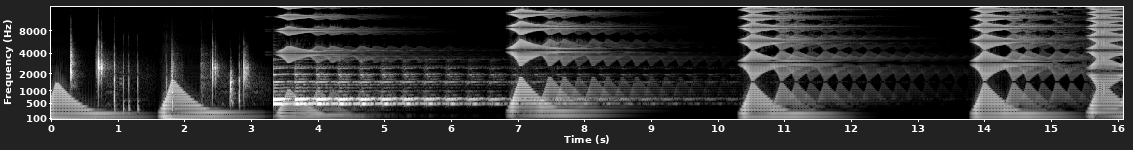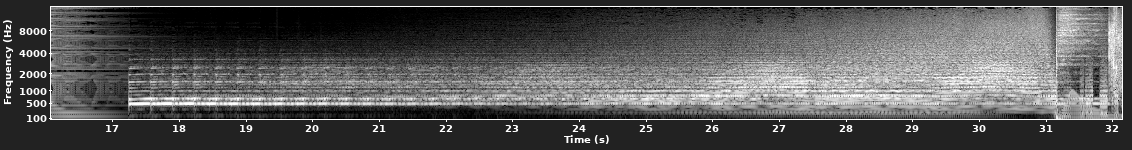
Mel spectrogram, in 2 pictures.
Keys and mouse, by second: 1.6-2.3 middle drag, 3.1 middle click, 3.5 click, 4.3 KP_1, 4.8 KP_3, 6.4 shift+middle drag, 7.3 shift+d, 8.6 click, 9.0 s, 9.4 z, 10.3 s, 10.9 drag, 11.1 g, 11.8 click, 12.5 Tab, 12.9 middle click, 13.7 click, 14.7 e, 15.1 click, 15.8 e, 16.7 click, 17.9 e, 18.3 s, 19.9 shift+middle click, 20.4 middle click, 23.5 a, 25.3 g, 26.1 click, 26.7 middle click, 27.8 ctrl+KP_6, 28.7 ctrl+KP_Add, 30.0 click.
